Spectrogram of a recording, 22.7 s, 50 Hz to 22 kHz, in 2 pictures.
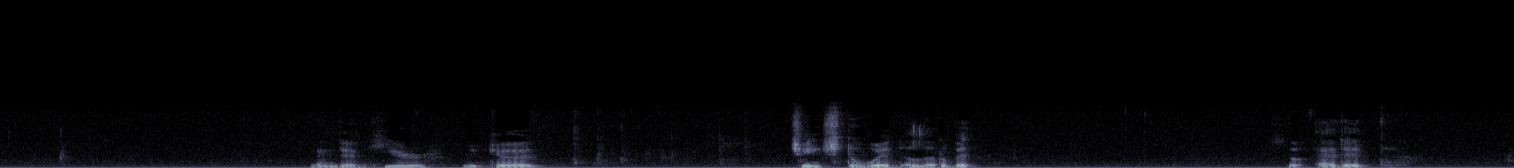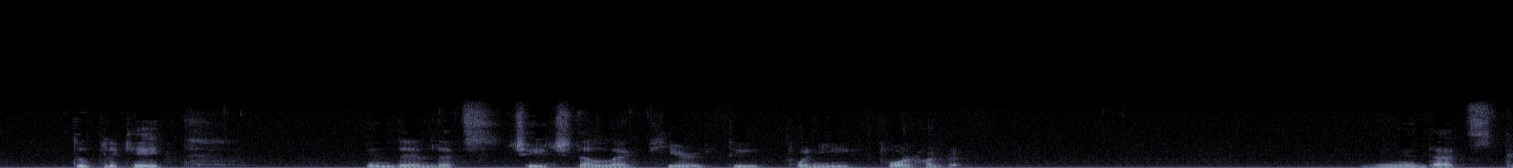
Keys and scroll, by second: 0.3 Up, 0.3 Right, 0.5 Right, 1.7 Escape, 1.7 Up, 2.1 Escape, 4.1 Left, 4.3 Left, 4.5 Left, 4.7 Left, 4.9 Left, 5.1 Left, 5.3 Left, 5.4 Left, 6.1 Down, 6.5 Left, 7.0 Escape, 7.2 Escape, 17.1-18.0 typing, 21.0 Escape, 21.3 Escape.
